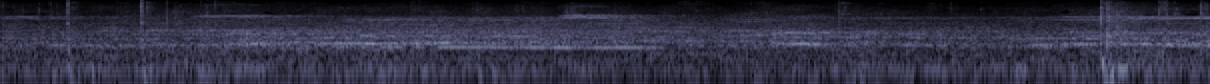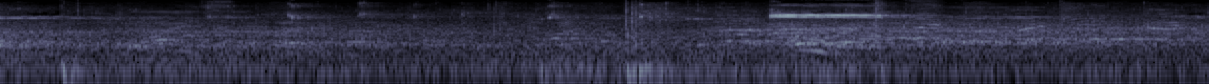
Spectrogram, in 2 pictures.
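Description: Echoing ambience of a busy volleyball hall: voices of players and spectators from many courts, with sharp thumps of volleyballs being hit and landing. A short high whistle sounds about ten seconds in.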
